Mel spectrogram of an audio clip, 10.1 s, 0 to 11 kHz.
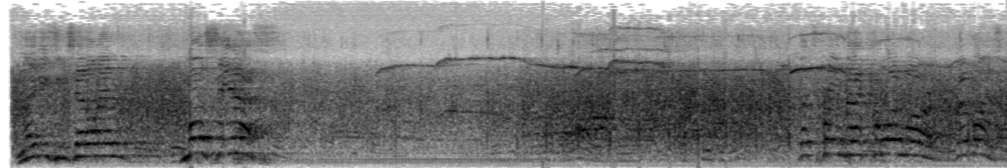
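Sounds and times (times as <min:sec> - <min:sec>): audience applauding: 0:00.1 - 0:10.0.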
